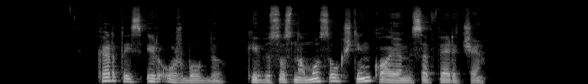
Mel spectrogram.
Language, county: Lithuanian, Vilnius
